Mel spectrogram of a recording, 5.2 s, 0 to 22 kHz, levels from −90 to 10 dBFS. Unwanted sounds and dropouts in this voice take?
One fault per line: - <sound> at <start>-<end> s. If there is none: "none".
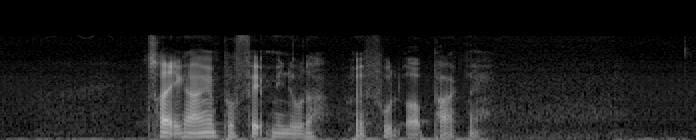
none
